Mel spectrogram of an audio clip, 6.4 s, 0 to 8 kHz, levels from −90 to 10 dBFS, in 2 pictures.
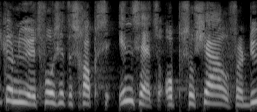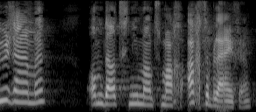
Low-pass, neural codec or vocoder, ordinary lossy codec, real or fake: none; none; none; real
